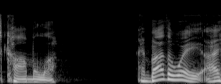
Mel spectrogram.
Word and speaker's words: Kamala: to say her name just think Kama and then you'll remember that it's Kamala and by the way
